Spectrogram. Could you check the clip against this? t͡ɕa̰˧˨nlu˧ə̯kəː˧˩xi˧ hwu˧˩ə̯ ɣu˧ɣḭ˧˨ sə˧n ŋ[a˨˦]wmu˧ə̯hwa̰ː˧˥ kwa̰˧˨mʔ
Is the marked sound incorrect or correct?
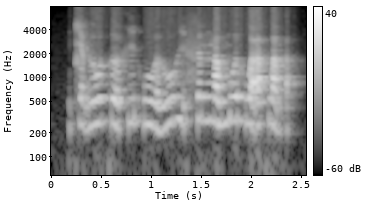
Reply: correct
